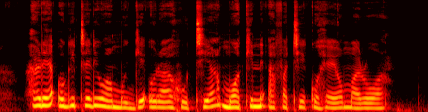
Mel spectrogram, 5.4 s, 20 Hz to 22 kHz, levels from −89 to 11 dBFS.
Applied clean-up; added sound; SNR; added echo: none; none; none; none.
